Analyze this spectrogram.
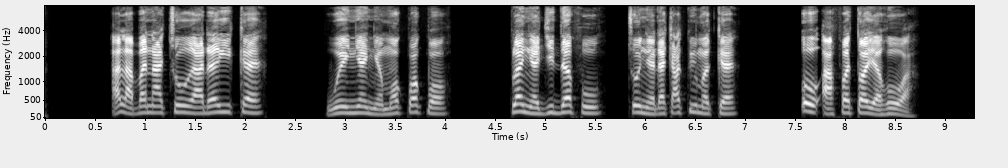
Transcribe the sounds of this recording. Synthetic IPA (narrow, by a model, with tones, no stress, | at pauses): ɛ̰˦la˨bɛ˦nã˦t͡ʃo˦ɣa˨ɖɛ˦ɣi˦kɛ˦ | wo˦ɛ˦ɲɛ̃˦ɲɛ̃˨mɔ̃˦k͡pɔ˦k͡pɔ˦ | k͡plɛ˦ɲɛ̃˨d͡ʑi˦d̪ɛ˦ɸo˦ | t͡ʃo˦ɲɛ̃˨ɖɛ˨ka˦ku˦i˦mɛ̃˨kɛ˦ | o˦ʔa˨ɸɛ˦t̪ɔ˦je˨ɦo˦wa̰˨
